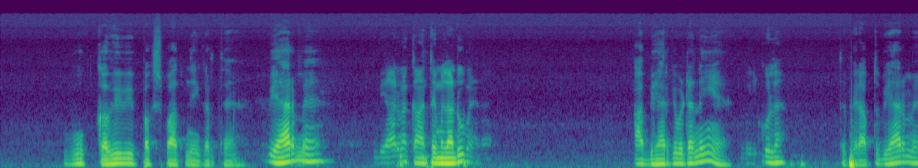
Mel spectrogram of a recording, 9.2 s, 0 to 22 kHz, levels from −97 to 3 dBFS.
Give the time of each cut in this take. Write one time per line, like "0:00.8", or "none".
0:02.7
